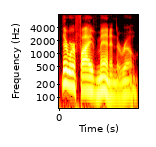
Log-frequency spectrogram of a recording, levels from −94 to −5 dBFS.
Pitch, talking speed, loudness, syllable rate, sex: 140 Hz, 265 wpm, -15 LUFS, 6.2 syllables/s, male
